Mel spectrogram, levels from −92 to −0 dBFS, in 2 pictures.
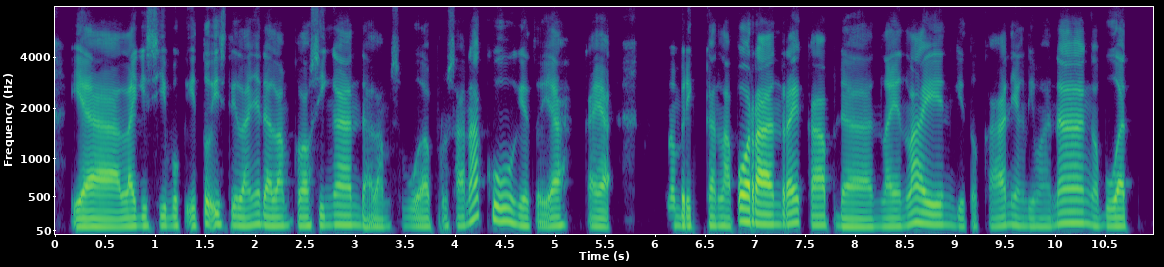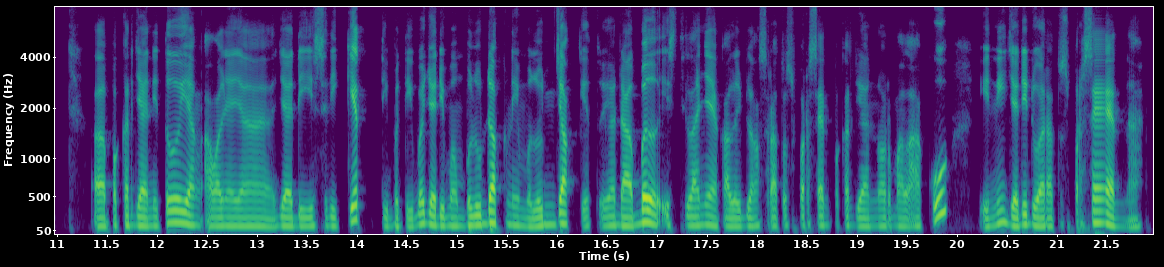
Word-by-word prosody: ya, 105 -1 +4
lagi 110 +1 +1
sibuk 115 -1 -4
itu 115 -1 -1
istilahnya 125 -1 0
dalam 115 0 0
closing-an 125 +2 0
dalam 100 +1 -4
sebuah 110 -2 -4
perusahaan 115 0 -6
aku, 185 -8 +1
gitu 115 -1 -2
ya, 115 0 +1 0.2
kayak, 110 -2 0 0.5
memberikan 115 -1 -2
laporan, 135 +2 +7
rekap 125 -4 +1
dan 105 -2 -1
lain-lain, 130 +4 +1
gitu 105 -2 -9
kan, 110 +3 -4
yang 120 -3 -4
di 110 - -6
mana 145 +8 +2
ngebuat, 115 -1 0 0.6
eee, 110 0 +2
pekerjaan 115 0 -1
itu 155 +8 +2
yang 130 -4 +3
awalnya, 110 -1 -2
jadi 110 0 -1
sedikit, 115 - 0 0.2
tiba-tiba 110 +5 -3
jadi 125 -3 +2
membludak 120 +7 +2
nih, 125 -3 -5
melonjak 130 +7 +1
gitu 110 0 -10
ya, 120 - -1
double 135 +6 +6
istilahnya, 120 0 -2
kalau 105 0 -1
dibilang 115 +2 -5
100% 115 +1 -6
pekerjaan 110 -1 -6
normal 110 -2 -5
aku, 215 - +1 0.3
ini 115 +8 -3
jadi 115 +3 +3
200%. 115 +3 +1
Nah, 100 +1 -7
115 Hz, 140 wpm, -23 LUFS, 110-125 Hz, 0.6 s, laporan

